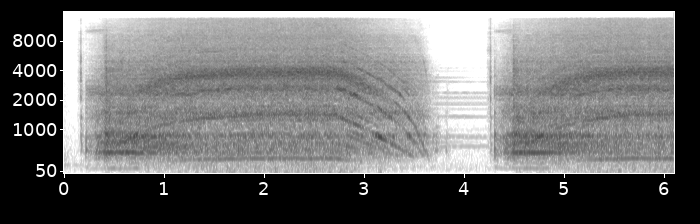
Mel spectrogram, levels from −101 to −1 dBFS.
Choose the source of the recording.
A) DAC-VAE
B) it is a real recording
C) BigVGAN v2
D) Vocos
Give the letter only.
D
